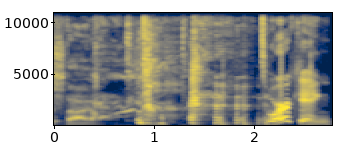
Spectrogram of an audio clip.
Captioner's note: laughs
